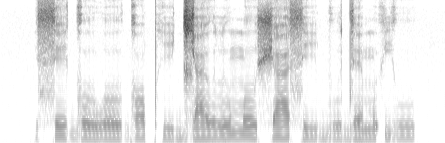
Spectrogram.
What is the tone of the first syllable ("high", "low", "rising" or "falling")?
high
